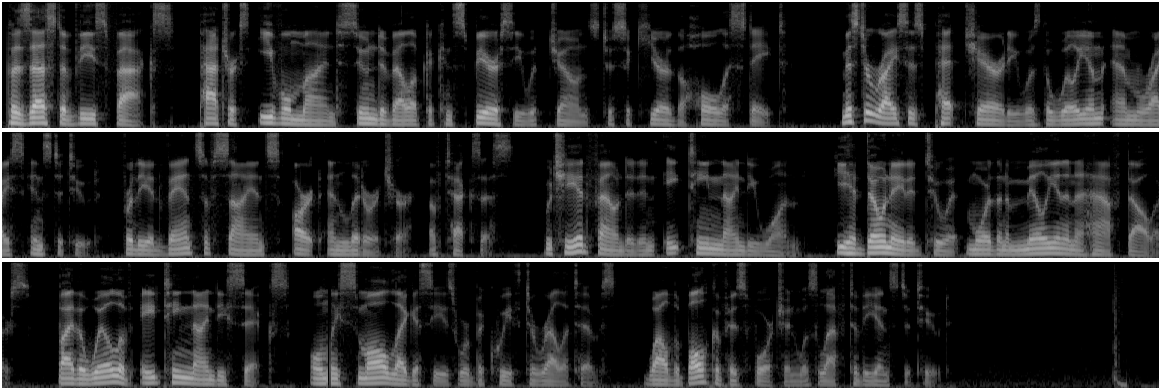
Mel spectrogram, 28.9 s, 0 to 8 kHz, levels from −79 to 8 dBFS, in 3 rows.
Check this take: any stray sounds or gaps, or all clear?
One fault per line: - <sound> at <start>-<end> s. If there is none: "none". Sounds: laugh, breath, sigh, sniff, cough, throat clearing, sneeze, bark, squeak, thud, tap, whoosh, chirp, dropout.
- dropout at 22.0-22.0 s
- thud at 28.6-28.7 s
